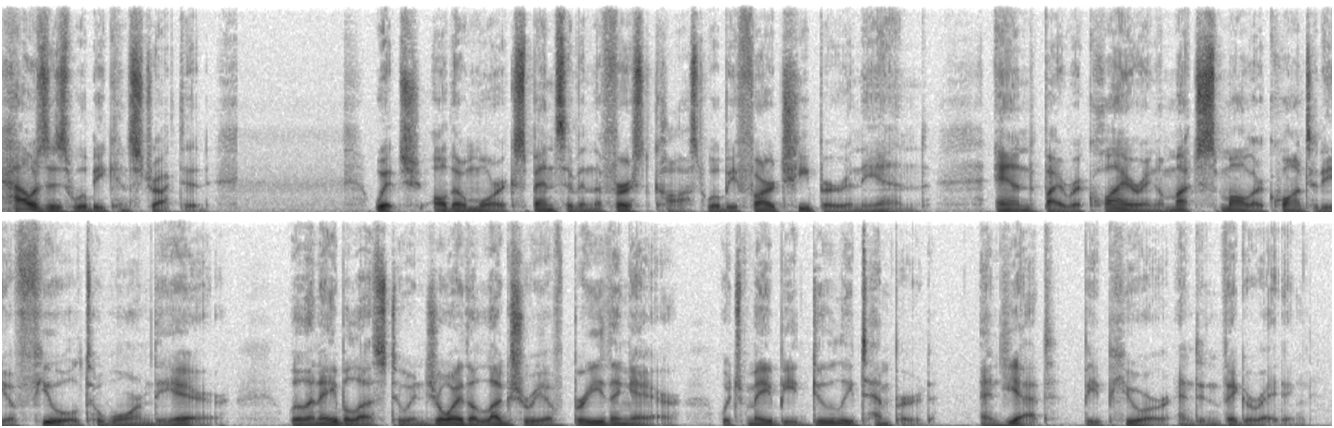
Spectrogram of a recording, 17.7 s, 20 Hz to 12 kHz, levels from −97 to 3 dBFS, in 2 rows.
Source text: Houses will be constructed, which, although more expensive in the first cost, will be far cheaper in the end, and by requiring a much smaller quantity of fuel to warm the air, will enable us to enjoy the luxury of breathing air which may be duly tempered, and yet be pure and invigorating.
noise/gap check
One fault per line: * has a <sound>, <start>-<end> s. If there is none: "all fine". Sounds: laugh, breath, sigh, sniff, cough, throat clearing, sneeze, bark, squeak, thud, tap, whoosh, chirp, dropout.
all fine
